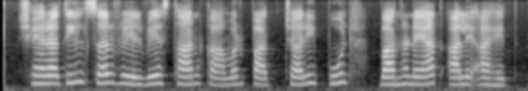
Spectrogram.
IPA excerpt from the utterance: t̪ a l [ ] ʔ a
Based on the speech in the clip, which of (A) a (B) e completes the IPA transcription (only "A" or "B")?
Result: B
